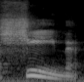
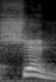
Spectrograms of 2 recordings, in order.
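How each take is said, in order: First: The vowel is long, as in 'sheen'. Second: The vowel is short, as in 'shin'. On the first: The speaker calls it wrong. "Not sheen" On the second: The speaker calls it right. "like your shin"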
